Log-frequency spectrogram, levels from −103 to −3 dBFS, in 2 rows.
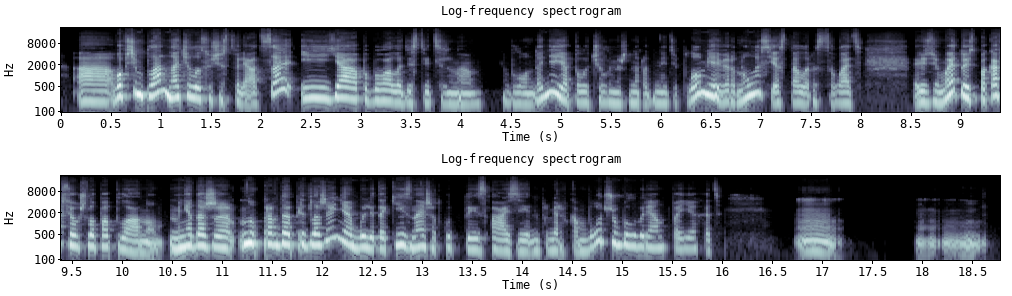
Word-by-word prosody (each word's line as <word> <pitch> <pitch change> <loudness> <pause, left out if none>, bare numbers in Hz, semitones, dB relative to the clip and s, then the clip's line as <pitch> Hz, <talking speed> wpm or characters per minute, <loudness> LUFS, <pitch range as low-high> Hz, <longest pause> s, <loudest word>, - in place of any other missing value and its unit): А, 185 0 0
в - - +4
общем, 270 +2 +7
план 290 +4 +5
начал 250 0 +3
осуществляться, 205 - -3 0.2
и 230 - -3
я 235 -1 +3
побывала 195 -4 -3
действительно 160 -2 -8 0.2
в 175 -4 -13
Лондоне. 205 - 0
Я 230 -9 +3
получила 175 -1 -9
международный 170 -1 -8
диплом. 240 - -1
Я 270 -4 +6
вернулась, 215 - 0
я 170 - -2
стала 170 -1 -6
рассылать 170 -2 -9 0.5
резюме, 180 - +1
то 290 - +3
есть 235 -1 +3
пока 260 +6 +3
всё 250 -3 +2
ушло 230 +1 -1
по 225 0 -2
плану. 195 - -3
Мне 210 +4 +4
даже 220 -4 +3
ну, 275 +1 +7
правда, 265 -1 +4
предложения 260 +6 +1
были 220 -2 +2
такие, 200 +6 0
знаешь, 220 -1 -2
откуда-то 205 0 -9
из 185 -1 -4
Азии, 170 -3 -5
например, 175 +3 -8
в - - -35
Камбоджу 285 - -3
был 245 -2 0
вариант 210 -1 -4
поехать. 195 -3 -12 0.7
М, 170 - -4 0.7
м. 280 -1 -11
215 Hz, 155 wpm, -23 LUFS, 175-255 Hz, 0.7 s, общем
